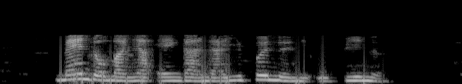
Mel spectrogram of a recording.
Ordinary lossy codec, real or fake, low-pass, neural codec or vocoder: AAC, 16 kbps; fake; 7.2 kHz; vocoder, 44.1 kHz, 128 mel bands every 512 samples, BigVGAN v2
